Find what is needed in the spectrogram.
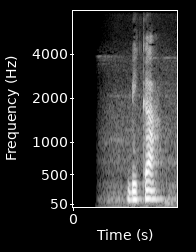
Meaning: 1. sold 2. cause to be sold
- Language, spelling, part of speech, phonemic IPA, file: Assamese, বিকা, verb, /bi.kɑ/, As-বিকা.ogg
